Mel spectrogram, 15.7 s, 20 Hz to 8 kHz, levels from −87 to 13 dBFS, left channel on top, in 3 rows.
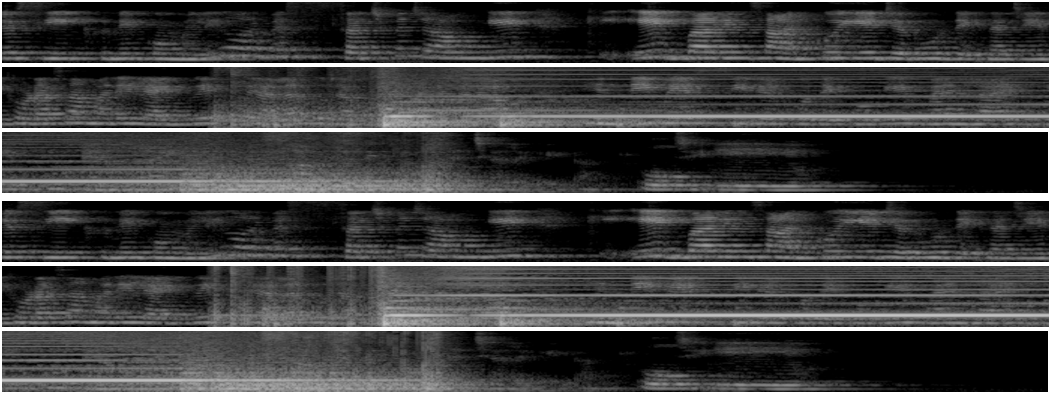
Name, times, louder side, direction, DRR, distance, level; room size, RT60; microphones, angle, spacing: voice 1, 0.0-13.5 13.8-14.0, equal, 25° left, -2 dB, 1.8 m, -40 dB
sound 1, 6.3-12.7, right 7 dB, 40° right, 0.6 m, -19 dB
voice 2, 13.7-14.5, equal, 5° right, -5 dB, 1.2 m, -40 dB
8.6 x 5.6 x 3.3 m, 0.85 s
head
